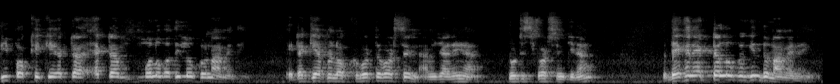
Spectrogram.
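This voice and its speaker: Over noticeable background noise, a man speaks with big swings in loudness. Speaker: political party organizer. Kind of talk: interview. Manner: animated.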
